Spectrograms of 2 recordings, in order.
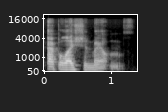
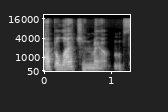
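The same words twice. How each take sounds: First: The name is said the way outsiders say it. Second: The name is said the local mountain way. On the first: This is how people from elsewhere say it. "we don't call it" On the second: This is how people who live there say it. "We call it the Appalachian Mountains here"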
